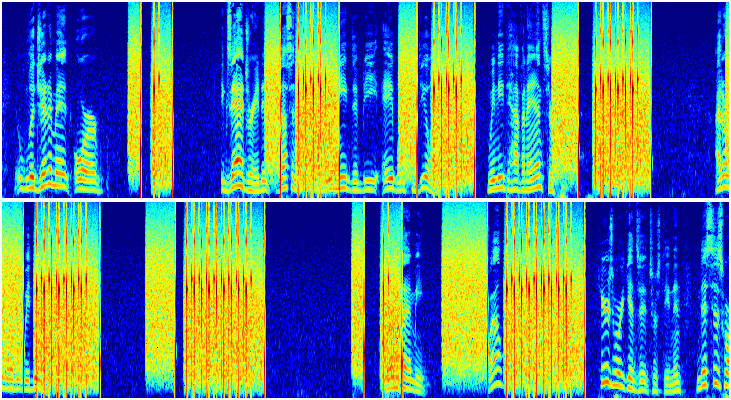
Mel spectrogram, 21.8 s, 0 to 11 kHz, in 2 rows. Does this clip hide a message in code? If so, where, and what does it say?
Yes: pulse dialling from 1.9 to 19.7 s, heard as a rotary dial, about 9 pulses a second, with speech in English. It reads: 1 4 4 6 7 9 1 9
